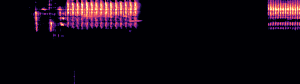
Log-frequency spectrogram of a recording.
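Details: A marsh wren sings two songs: sharp introductory notes, then a harsh, fast rattling trill of over a second. A second even, buzzy trill starts near the end, with faint low knocks between.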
